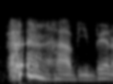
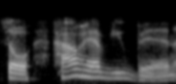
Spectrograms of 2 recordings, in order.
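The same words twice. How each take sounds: First: Said in the usual way. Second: Slow, high Scottish lilt; Scottish accent. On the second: Pretend. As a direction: put on a playful Scottish accent. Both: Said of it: "I'm gonna use my Scottish accent".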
